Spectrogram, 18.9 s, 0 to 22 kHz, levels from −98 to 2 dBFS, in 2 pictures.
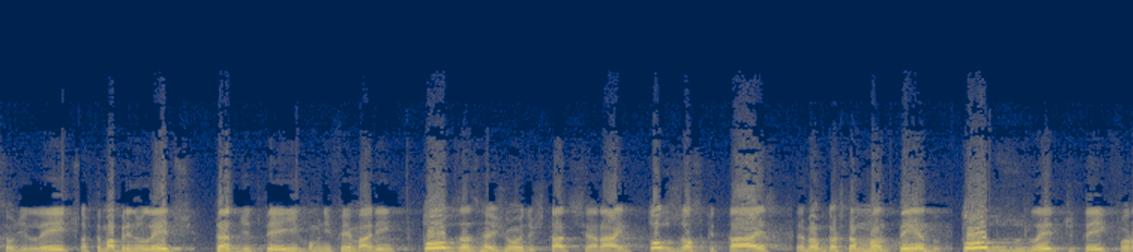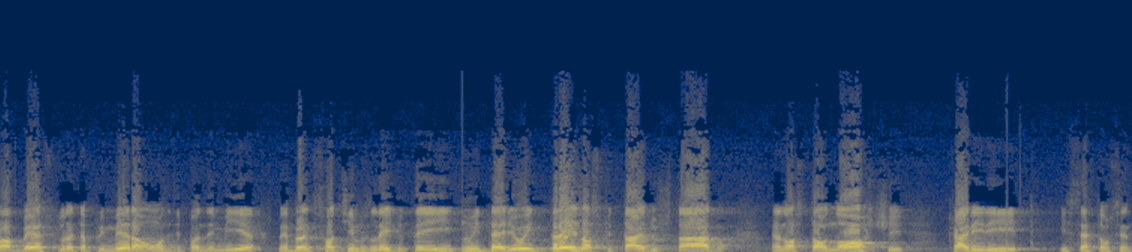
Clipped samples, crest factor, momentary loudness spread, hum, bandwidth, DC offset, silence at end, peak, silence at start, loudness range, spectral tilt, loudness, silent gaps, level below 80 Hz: under 0.1%; 14 dB; 9 LU; none; 10.5 kHz; under 0.1%; 0 s; -8 dBFS; 0 s; 3 LU; -6.5 dB/octave; -22 LUFS; none; -62 dBFS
